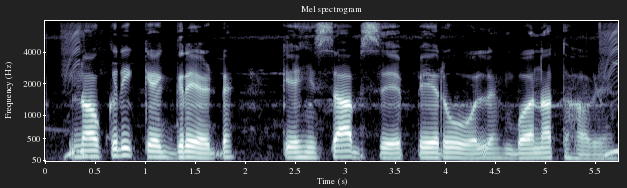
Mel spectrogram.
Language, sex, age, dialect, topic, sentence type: Bhojpuri, male, <18, Northern, banking, statement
